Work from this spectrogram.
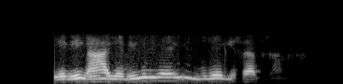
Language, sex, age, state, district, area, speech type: Hindi, male, 60+, Uttar Pradesh, Lucknow, rural, conversation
